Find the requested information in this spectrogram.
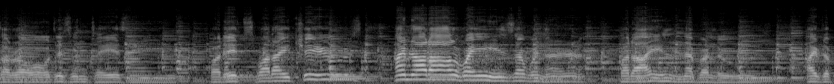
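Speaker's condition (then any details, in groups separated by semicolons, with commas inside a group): No condition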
